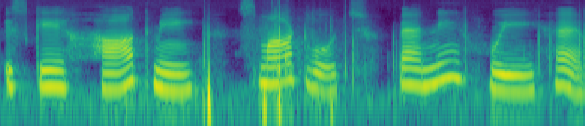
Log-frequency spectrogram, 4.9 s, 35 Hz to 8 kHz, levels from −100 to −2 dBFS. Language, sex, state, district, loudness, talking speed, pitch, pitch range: Hindi, male, Punjab, Fazilka, -18 LUFS, 100 wpm, 175 Hz, 155-205 Hz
